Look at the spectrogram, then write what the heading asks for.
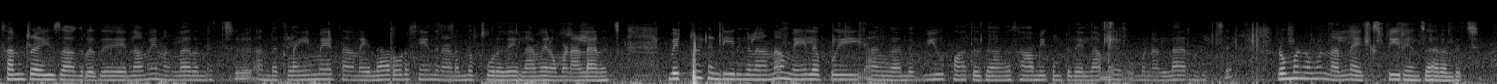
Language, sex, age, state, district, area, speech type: Tamil, female, 18-30, Tamil Nadu, Sivaganga, rural, spontaneous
